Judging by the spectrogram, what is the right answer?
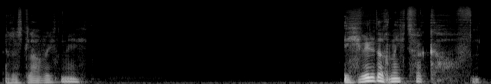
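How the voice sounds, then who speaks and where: An actor playing a gentle, insistent old blind man who speaks in a flowery, poetic, persuasive way in a German radio play. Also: fairly low pitch, sing-song, moderate pace, vocal fry, husky, heavily acted. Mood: gently hopeful. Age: older.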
